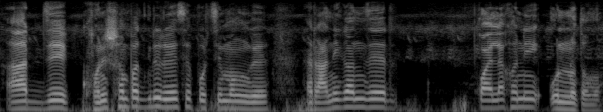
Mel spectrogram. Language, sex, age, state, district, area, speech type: Bengali, male, 18-30, West Bengal, Birbhum, urban, spontaneous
